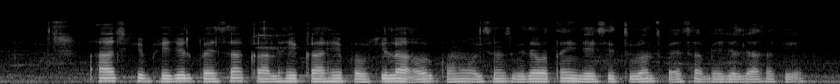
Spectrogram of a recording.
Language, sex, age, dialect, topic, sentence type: Bhojpuri, male, 18-24, Southern / Standard, banking, question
